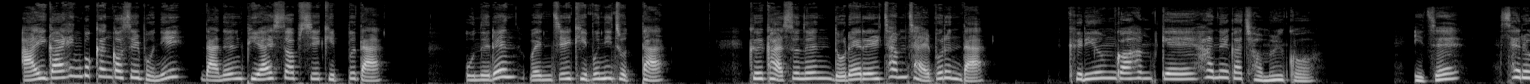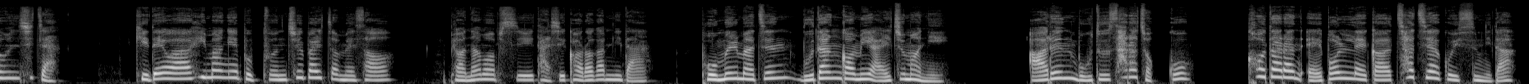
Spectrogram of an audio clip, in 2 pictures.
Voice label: Korean Voice Sample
